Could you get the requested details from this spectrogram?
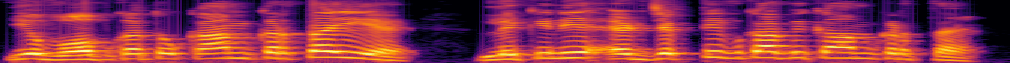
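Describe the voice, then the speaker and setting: A man teaching English grammar for exam preparation, speaking Hindi with an accent from it, asking his class questions and answering them himself while he spells words out slowly. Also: very high voice, muffled recording. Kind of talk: exam-prep grammar lesson.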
